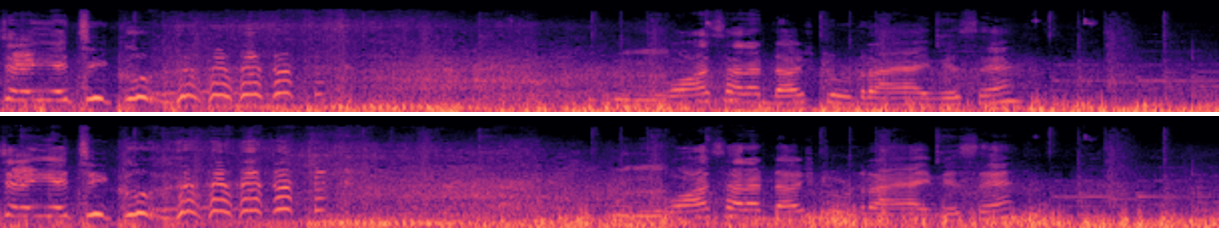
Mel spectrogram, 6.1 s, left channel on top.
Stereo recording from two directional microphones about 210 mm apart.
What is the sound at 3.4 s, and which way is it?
Speech, centre (ahead or behind).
